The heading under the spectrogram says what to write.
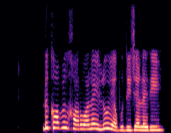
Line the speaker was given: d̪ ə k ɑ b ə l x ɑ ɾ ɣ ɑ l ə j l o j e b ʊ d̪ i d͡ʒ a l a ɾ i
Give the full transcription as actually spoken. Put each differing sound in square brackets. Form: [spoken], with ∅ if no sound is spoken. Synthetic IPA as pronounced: d̪ ə k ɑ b ə l x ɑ ɾ [w] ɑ l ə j l o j [a] b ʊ d̪ i d͡ʒ a l a ɾ i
